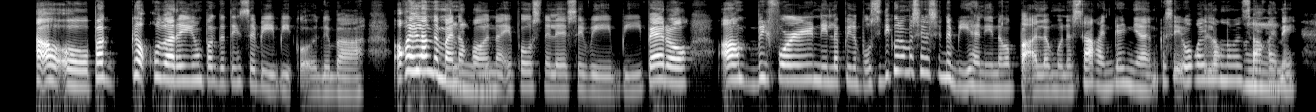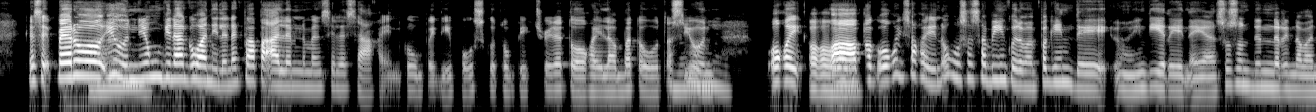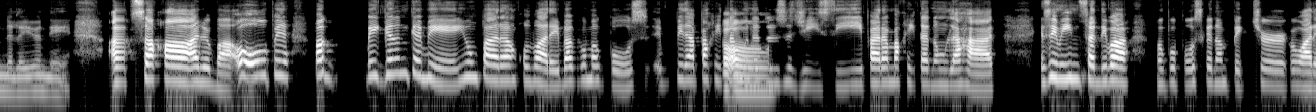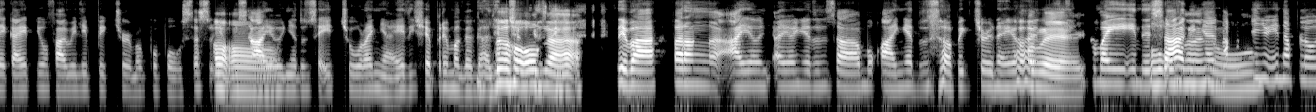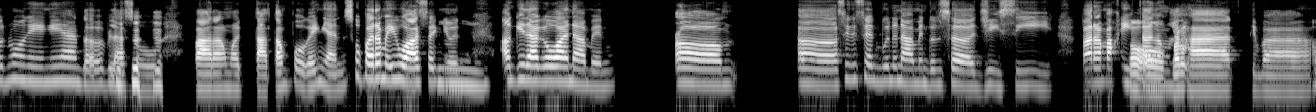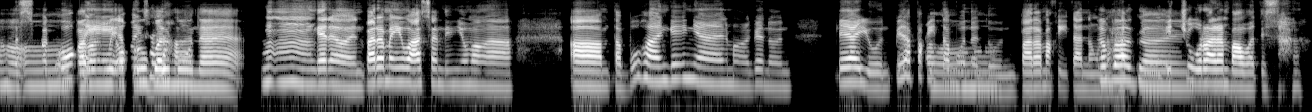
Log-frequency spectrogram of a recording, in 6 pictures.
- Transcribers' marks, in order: tapping; other background noise; laughing while speaking: "Oo nga"; laughing while speaking: "'yun kasi"; laughing while speaking: "'yun"; laugh; laughing while speaking: "isa"
- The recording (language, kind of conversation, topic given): Filipino, podcast, Paano mo pinananatiling matibay ang ugnayan mo sa pamilya gamit ang teknolohiya?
